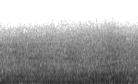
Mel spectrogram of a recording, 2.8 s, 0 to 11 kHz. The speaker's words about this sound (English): Two passenger jets operated by British Airways and Virgin Atlantic took off in concert, setting off in unison on the 3,500-mile route to New York's JFK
